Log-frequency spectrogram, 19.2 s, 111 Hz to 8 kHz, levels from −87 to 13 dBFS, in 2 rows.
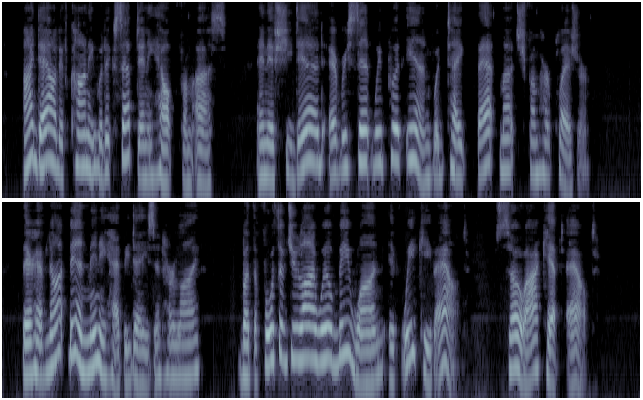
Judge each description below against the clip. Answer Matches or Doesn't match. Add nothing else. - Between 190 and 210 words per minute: Doesn't match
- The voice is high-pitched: Matches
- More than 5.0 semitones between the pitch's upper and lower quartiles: Matches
